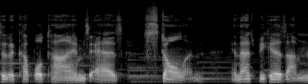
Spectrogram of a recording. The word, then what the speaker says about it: Stollen: a couple times as Stollen, and that's because I'm not going to embarrass myself with a failed attempt at affecting a German accent. For an authentic German pronunciation, I'll leave it to Luisa. Stollen, Stollen, Stollen.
